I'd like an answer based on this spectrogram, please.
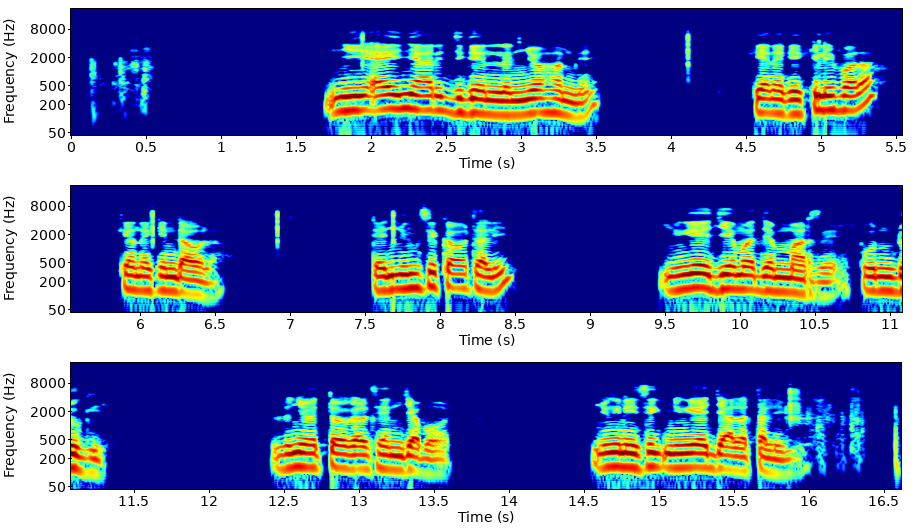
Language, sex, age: Wolof, male, 25-35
